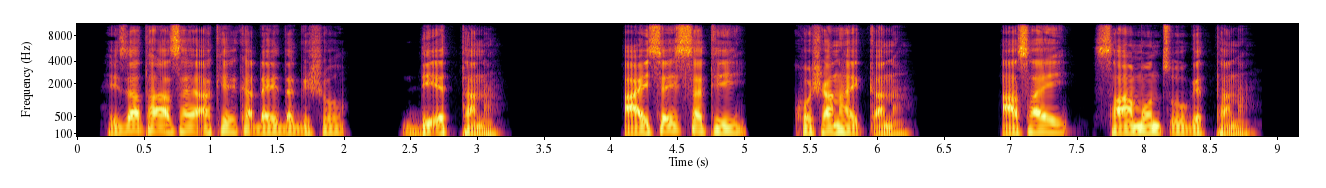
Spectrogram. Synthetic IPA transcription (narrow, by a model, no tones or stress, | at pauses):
hɪzɐt̪ɐːs̬ɐjɐ̰ke̞ːkɐɗɐjɪd̪ɐɡɪʃɔ | d̪ɪɛt̪ːɐnɐ̰ | ʔɐjsɛjsːɐt̪ɪ | kʰɔʃɐnhɐjkʼːɐnɐ̰ | ʔɐsɐj | saːmɔnt͡sʼuːɡɛt̪ːɐ̰nɐ̰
